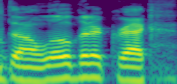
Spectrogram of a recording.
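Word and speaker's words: craic: Yeah, had some good crack. They're all hooked on crack over there, but it's spelled C-R-A. No, they smoke crack. Yeah. C-R-A-I-C. That's their word for fun.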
